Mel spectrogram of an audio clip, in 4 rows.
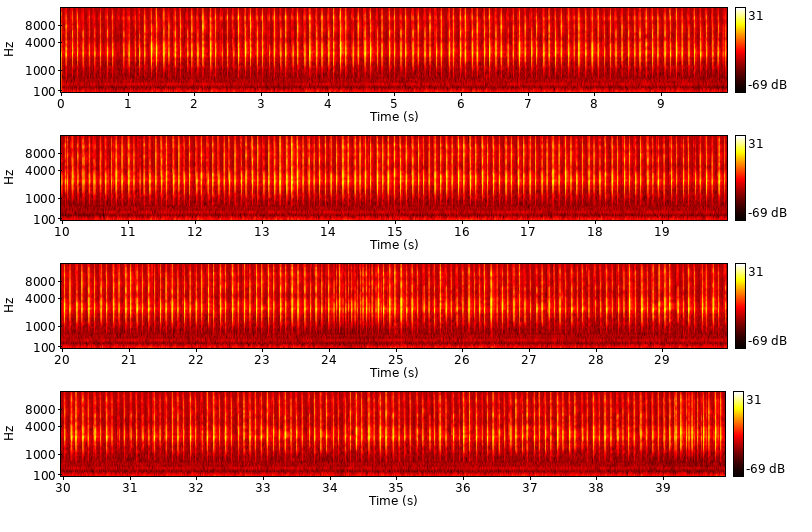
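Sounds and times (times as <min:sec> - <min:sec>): typing on mechanical keyboard: 0:00.0 - 0:39.9.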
